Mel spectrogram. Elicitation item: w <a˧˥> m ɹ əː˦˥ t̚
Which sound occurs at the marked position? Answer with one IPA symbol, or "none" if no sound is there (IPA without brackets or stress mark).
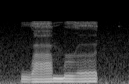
a˧˥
